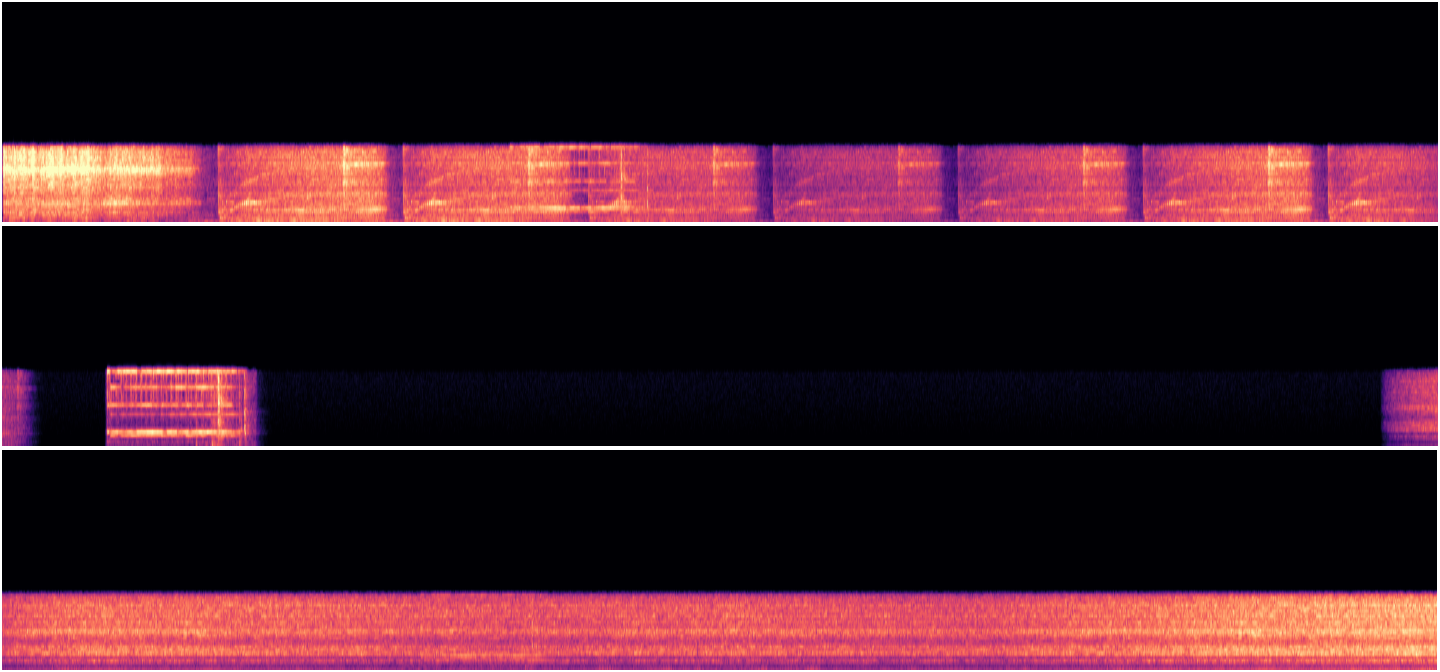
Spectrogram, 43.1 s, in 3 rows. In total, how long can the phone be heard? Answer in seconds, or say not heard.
4 s.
